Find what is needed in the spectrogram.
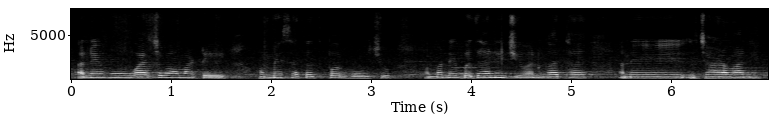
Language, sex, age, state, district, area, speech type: Gujarati, female, 30-45, Gujarat, Rajkot, rural, spontaneous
